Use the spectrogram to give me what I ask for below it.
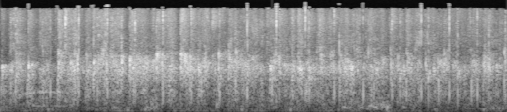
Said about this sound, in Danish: Det må man gerne klappe af.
